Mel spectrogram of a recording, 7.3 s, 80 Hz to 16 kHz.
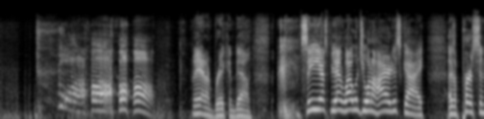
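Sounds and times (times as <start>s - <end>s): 
laughter: 0.5s - 2.4s
speech: 0.5s - 7.2s
harsh cough: 4.2s - 4.6s.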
